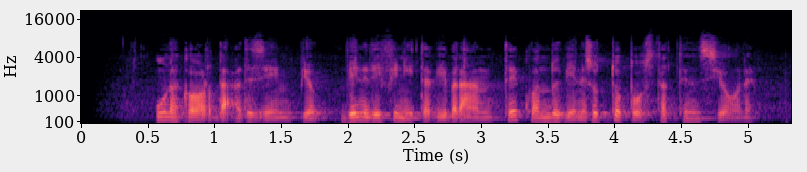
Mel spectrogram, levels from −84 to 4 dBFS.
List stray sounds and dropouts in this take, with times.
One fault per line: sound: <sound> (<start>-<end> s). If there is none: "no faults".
no faults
